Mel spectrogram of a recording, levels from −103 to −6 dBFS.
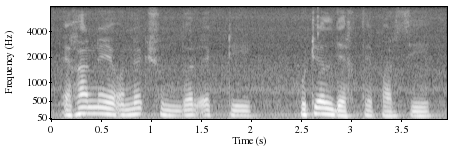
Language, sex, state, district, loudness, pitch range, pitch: Bengali, male, Assam, Hailakandi, -15 LUFS, 125-145 Hz, 135 Hz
